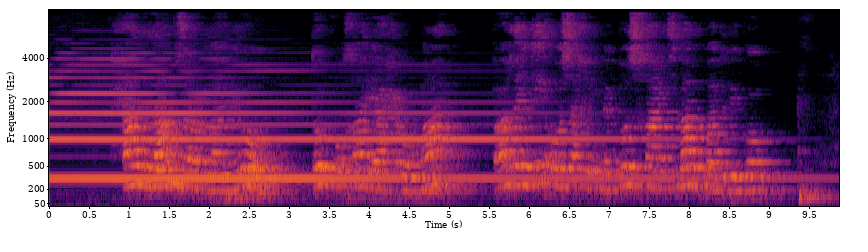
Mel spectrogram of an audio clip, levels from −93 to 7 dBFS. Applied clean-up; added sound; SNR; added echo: none; Wind instrument, woodwind instrument; 1 dB; reverberation time 1.2 s.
